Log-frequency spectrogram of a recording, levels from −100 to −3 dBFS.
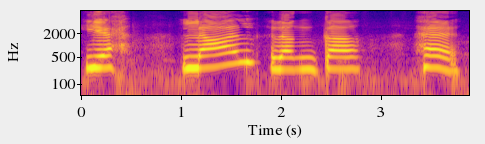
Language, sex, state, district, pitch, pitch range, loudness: Hindi, female, Madhya Pradesh, Bhopal, 265 Hz, 250-275 Hz, -10 LUFS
